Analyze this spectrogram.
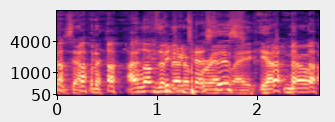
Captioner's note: laughs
